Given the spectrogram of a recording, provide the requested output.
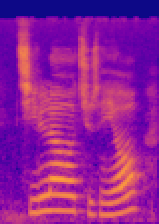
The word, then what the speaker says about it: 질러주세요: 질러주세요. Hãy hét lên. Các bạn chú ý về cách phát âm nhé. Phát âm thành âm L.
